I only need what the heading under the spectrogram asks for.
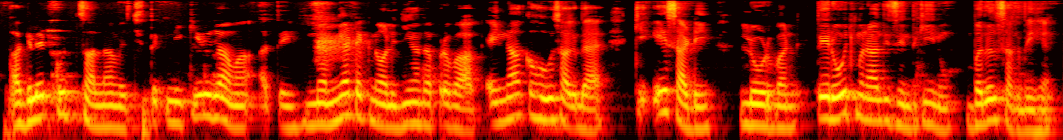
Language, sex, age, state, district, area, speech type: Punjabi, male, 18-30, Punjab, Jalandhar, urban, spontaneous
